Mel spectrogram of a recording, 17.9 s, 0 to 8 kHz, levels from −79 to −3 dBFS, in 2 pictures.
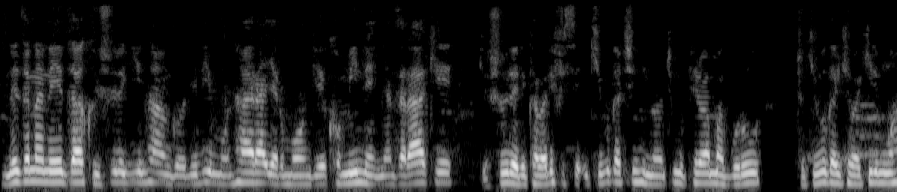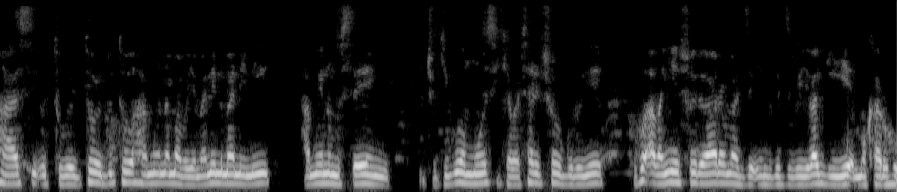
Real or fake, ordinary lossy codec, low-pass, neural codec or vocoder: real; AAC, 32 kbps; 7.2 kHz; none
